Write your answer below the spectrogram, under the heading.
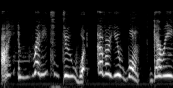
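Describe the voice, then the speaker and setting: Speaking at a moderate pace, a woman adopts a put-on character voice that is squeaky and pitched extremely high. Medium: read story.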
